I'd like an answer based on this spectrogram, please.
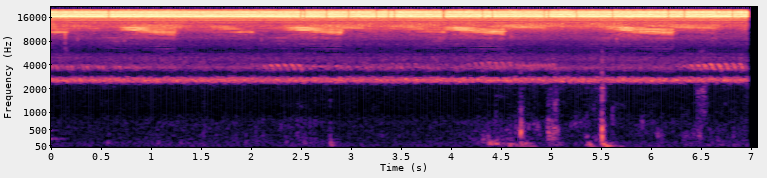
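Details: Summer-night chorus of grass insects beside a Woraksan mountain trail in Korea: dense, high-pitched, continuously pulsing trills swelling and fading gently every second or two. Soft crunching footsteps and handling noise sound near the end.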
